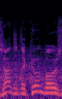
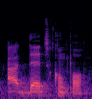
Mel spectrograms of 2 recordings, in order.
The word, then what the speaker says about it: Antetokounmpo: The Nigerian way, you gotta say it with a D, so it's Antetokounmpo. But in the Greek way, you say it with the NT, like Antetokounmpo.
